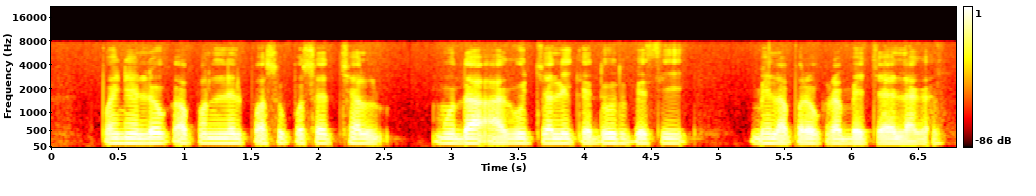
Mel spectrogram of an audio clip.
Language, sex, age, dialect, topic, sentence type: Maithili, male, 46-50, Southern/Standard, agriculture, statement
